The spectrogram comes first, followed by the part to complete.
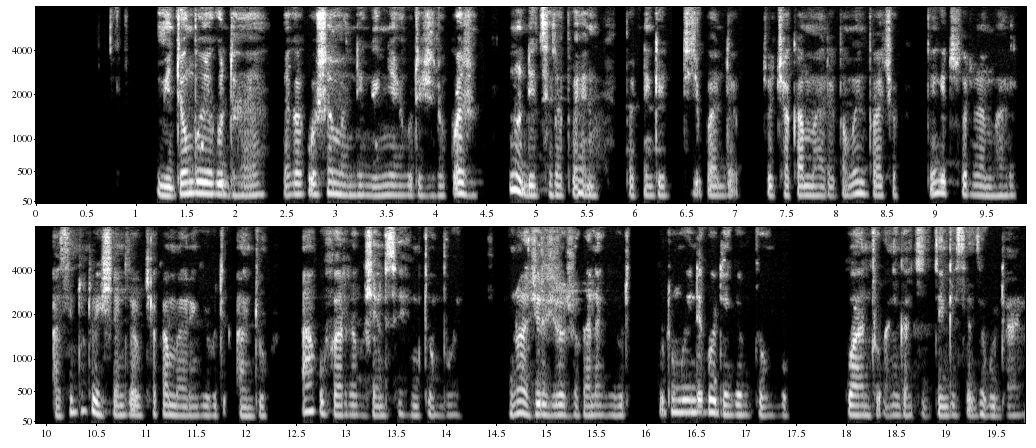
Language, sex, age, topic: Ndau, male, 50+, health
